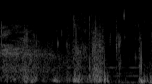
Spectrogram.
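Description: Moist chewing of a burger by a man wearing a headset during a Spider-Man burger review: a run of irregular squelching and crunching bites with short pauses between them, fairly quiet and with no talking.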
